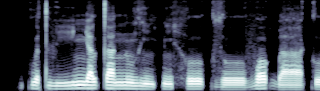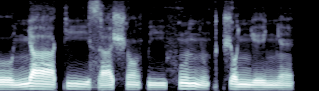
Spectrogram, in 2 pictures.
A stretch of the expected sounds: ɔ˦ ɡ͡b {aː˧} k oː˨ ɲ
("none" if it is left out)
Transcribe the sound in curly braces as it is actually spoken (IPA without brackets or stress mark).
aː˨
